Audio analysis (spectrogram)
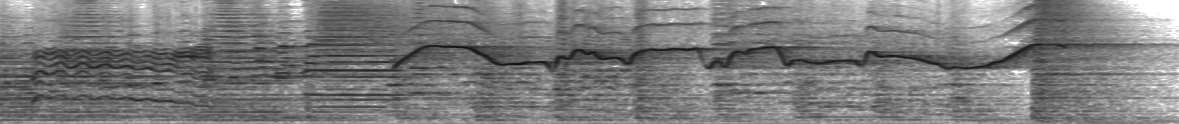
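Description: A shrill whistle sounds repeatedly in long, bending blasts over dense orchestral music, rising and falling in pitch and staying loud throughout before fading at the end.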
